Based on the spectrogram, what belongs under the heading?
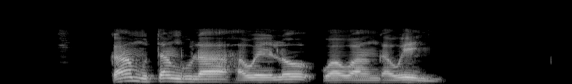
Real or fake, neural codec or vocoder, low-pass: real; none; 5.4 kHz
